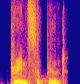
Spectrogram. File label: "principled", Indian; Dictionary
